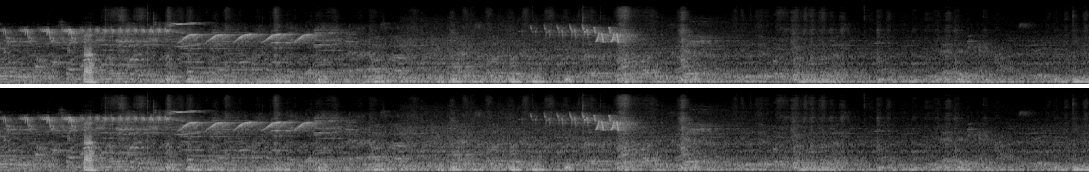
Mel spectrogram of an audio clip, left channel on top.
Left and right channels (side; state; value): both; identical; correlation 1.00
